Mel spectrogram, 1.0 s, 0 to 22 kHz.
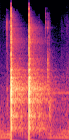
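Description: A steel bearing that had walked partly out of an aluminum D16 transmission case is tapped back in with a punch and hammer, giving two sharp, bright metallic taps with a brief ring. The hits sound solid, meaning the bearing is fully seated in the case.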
